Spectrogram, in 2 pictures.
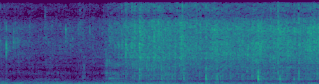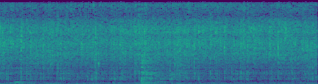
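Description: Potatoes dropped into a pan of hot oil with cumin seeds and curry leaves, fried for a bottle gourd peel dish. A quiet lead-in gives way to a steady, close, bright sizzle that holds to the end, with a few soft stirring clicks and no talking.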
